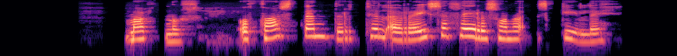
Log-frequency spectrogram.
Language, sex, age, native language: Icelandic, female, 40-49, German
